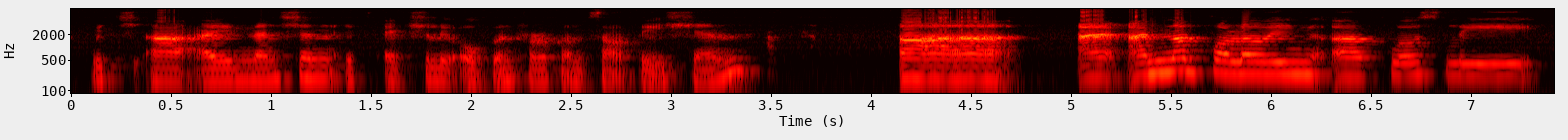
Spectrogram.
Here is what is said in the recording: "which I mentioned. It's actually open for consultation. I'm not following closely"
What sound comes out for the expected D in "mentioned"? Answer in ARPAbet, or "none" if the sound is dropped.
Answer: none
